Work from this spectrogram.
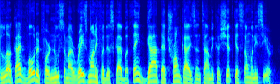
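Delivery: ordinary talk, nothing marked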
